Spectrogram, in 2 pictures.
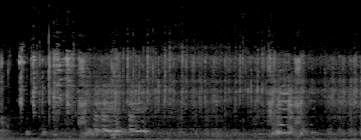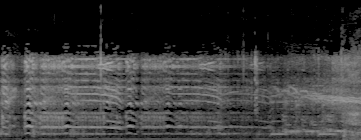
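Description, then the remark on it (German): Chickens in a video game cluck and crow in a busy, overlapping chorus as many of them attack the player, with sharp repeated calls building in density toward the end over a steady electronic hum. “Ah, jetzt greifen mich die Hühner an. Ah, jetzt kommen auf einmal richtig viele Hühner.”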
